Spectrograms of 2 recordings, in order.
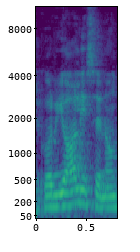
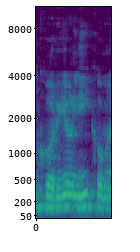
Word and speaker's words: Coriolis: Sci-fi, ho chiesto alla Weird, si legge Coriolis e non Coriolì come la forza di Coriolì, è proprio Coriolis.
